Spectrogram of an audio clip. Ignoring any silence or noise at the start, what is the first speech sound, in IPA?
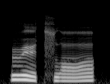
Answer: ɻ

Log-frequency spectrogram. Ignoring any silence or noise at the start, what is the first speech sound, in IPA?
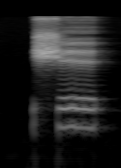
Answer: ʃ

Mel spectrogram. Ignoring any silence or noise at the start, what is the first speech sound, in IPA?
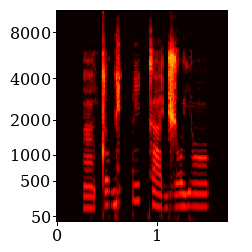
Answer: ã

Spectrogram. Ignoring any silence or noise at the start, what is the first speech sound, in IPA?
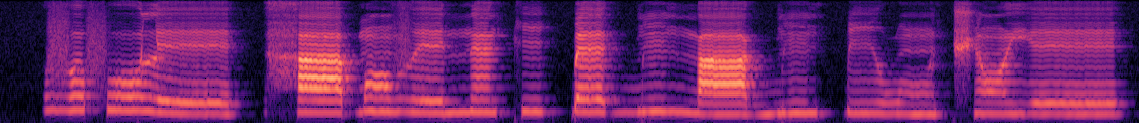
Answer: v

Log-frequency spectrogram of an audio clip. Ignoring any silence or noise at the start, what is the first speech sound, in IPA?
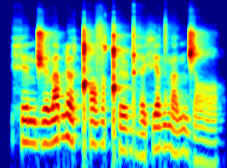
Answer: h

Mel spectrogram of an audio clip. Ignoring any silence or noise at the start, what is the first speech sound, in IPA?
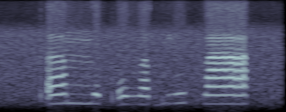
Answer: pʼ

